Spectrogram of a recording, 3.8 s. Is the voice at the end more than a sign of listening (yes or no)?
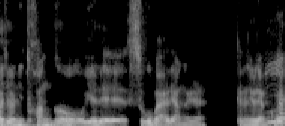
yes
